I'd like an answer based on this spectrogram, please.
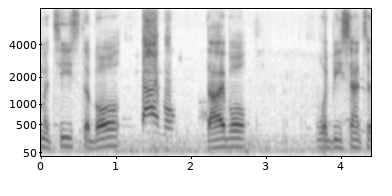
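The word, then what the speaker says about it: Thybulle: Matisse Thibault.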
